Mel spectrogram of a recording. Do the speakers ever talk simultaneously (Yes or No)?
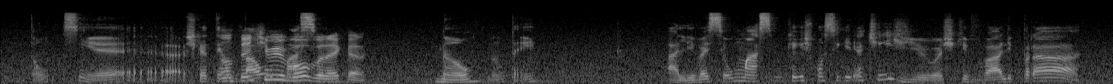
Yes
